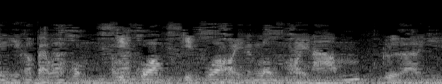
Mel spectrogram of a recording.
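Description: From start to finish the speech has nothing above 7.6 kHz, a hard ceiling with the artefacts of heavy compression. The container is a large MP3, but the damage points to a low-bitrate AAC encoding that was likely re-saved at a high bitrate, around 192 kbit/s. That is low-bitrate audio saved at a high bitrate: the generous second encoding adds almost nothing of its own and cannot restore what the first one discarded.

From 1.12 s to 3.10 s a doubled audio track appears. A second copy of the speech runs roughly 0.7 s behind the first and at about the same level. The copy is full-band, with no decay and no room colour, and it cuts in and out abruptly at those two times. Unlike an echo or reverb, it never fades, so it sounds like the same voice saying the same words twice, out of step. The likely cause is a second capture path or an edit that left two misaligned copies.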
